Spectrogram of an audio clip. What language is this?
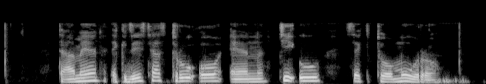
Esperanto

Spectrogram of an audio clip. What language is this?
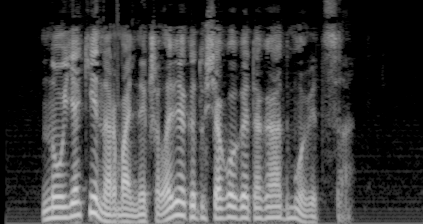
Belarusian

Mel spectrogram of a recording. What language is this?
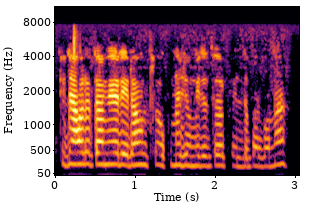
Bangla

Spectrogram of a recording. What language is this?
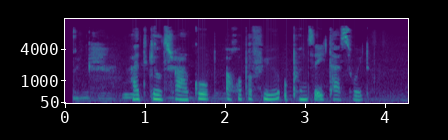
Abkhazian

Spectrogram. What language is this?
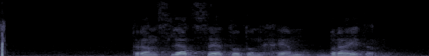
Russian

